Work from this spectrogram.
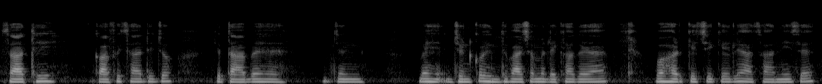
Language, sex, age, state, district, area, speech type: Hindi, male, 30-45, Madhya Pradesh, Betul, rural, spontaneous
